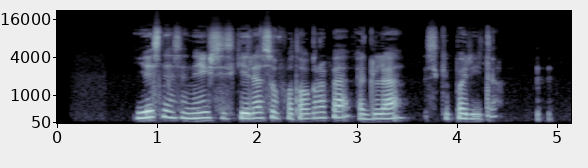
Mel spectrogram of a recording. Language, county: Lithuanian, Kaunas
